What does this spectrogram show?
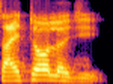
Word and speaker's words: cytology: is it called cytology yes cytology like biology yes biology cytology so in cytology you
